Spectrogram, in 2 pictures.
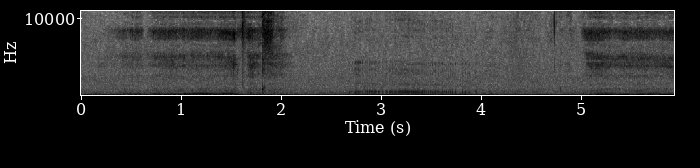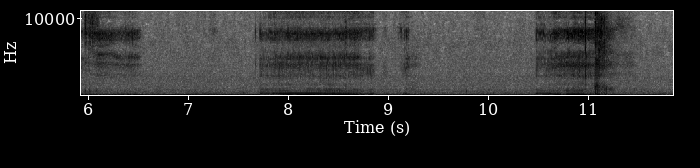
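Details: Person asleep on a couch, napping, snoring loudly "like a chainsaw" and drooling, sore throat afterward: loud, low, rattling snores on each in-breath, about every two and a half seconds, over room hum.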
